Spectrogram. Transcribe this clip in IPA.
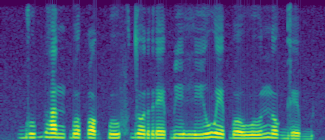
ɡubʱan ɓoɠɔk͡pufdo reɓiɦiwe ɓowuno ɡɪb

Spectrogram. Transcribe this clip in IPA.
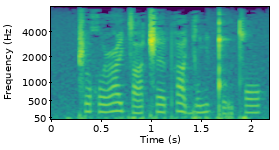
ǁʊ˧χo˧ʕe˦ ca˨˦ǁɛ˧pʰa˦˨ ɟo˧ɲɪ˦ ǃʊ˨rcʰɔ˦

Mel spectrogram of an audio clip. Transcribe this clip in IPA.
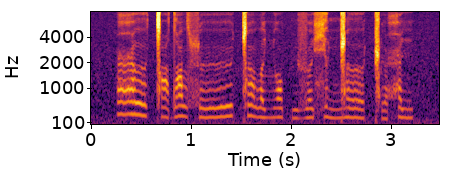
ʕəː ǀɛdˤœlˠ ɬøː ǀœlˠəʎɔ pyvœɕə ŋ͡ǁəː ǁʏħi

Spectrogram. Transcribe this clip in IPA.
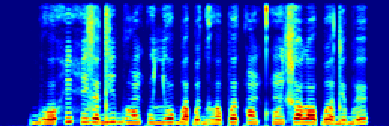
bʱohĩhizə dibʱɔ̃kʷə ʎobɐɓəɡʱɤ pəkɔ̃ kʷʰĩɕølˠo ɓɤdøbø

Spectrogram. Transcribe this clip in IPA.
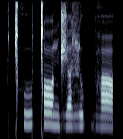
ǀʰu ǀɔnd͡ʒʌɮupbʱɑ

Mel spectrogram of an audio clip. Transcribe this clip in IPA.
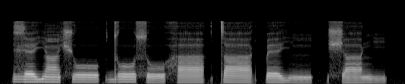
ɣɛ˦jã˦ʃoː˦ | doː˦soː˨haː˦ | taː˦˨k͡pɛ˦jĩ˨ | ʃaː˨ŋi˨

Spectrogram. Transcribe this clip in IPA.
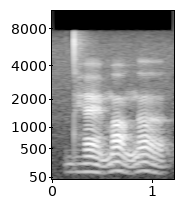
dʱæ˧˩mɒ˥˩ŋʌ˥˩

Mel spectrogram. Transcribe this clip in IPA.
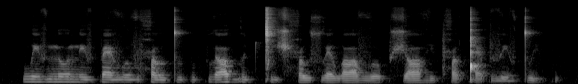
wevno nevpævovħo tʷepukʷlɒ ɡʷip ǀiʃħu sʷæwɒ vop ʃɒ ɦipħoǃæpvev tʷikʷ

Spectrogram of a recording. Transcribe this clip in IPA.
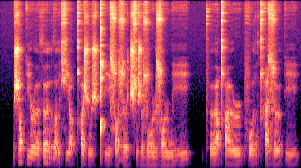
ʃɔkiːɹ ɵːθɵːrðɔr çiːɹqʰuʃuːʃ ǃʰiːɬɔɮɵːt͡ʃɕɵ ʒoɮoːɹɮɔɹ wiː | pʰɵːqʰɵːɹ | foːrqʰeɮɵːkiː

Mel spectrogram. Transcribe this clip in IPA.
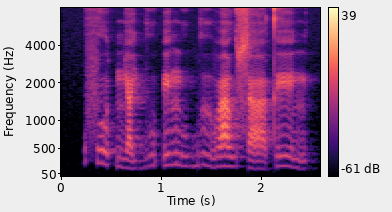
foː˥˨t̚ ɲa˩jbu˧˥ ʔe˧˥ŋu˧bɯː˥˨ ʋa˧wsaː˩t̪e˥˨n

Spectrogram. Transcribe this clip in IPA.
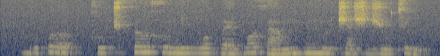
bupɤ | kʰut͡ʃ θɤ xuni vopɛ bɔθa mːṳmːɯt͡ʃa ʃɛ̤ʒut͡si

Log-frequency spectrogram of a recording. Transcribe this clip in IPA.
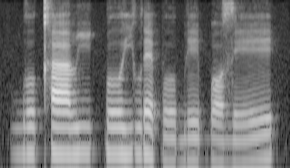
ɡ͡bo˦kʰaː˦βiː˦k͡poː˦ ju˦ɾɛ˦˨ poː˨beː˨ ɓɔ˨ zeː˨˦

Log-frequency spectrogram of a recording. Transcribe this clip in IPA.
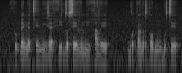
hu˨ɓɛ˦˨ŋ ɛ˨tʰe˨nĩ˨ ɣɛ˨ hi˦dʊ˦ se˦vɪ˦miː˨ ha˦ve˨ | ɡʷe˦˨kã˦rkɔ˨ɡʷã˨ ɡ͡bʊ˦t͡sɪ˦

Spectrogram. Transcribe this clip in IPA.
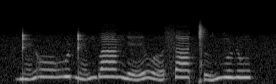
ɖẽ˨˩˦ ɣoː˥ɣu˥ ɖẽ˨˩˦mbaː˥ŋeː˨˩˦βɤ˨˩˦ saː˥ǀɯ˨˩˦ɲũ˥ ɳũ˥

